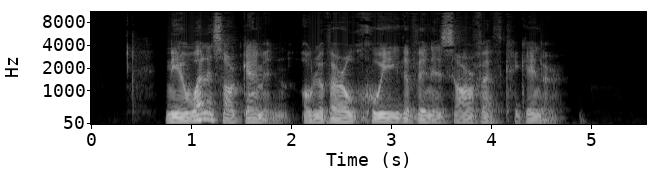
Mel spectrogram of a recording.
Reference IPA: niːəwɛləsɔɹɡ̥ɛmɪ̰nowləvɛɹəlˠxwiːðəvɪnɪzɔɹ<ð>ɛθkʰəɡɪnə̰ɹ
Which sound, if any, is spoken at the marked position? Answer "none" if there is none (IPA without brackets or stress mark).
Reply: v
